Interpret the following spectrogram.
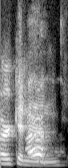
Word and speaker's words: Erkinen: Suppers program, and Taylor Erkinen of the Brooklyn Kitchen. And I pronounced that right, Taylor, correct? You did very well. Oh. Erkinen. Yes.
